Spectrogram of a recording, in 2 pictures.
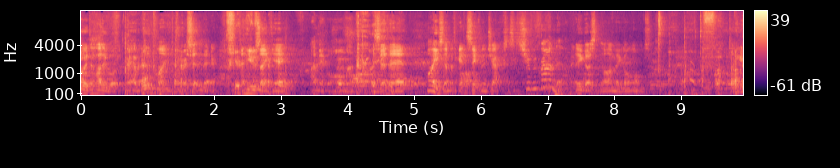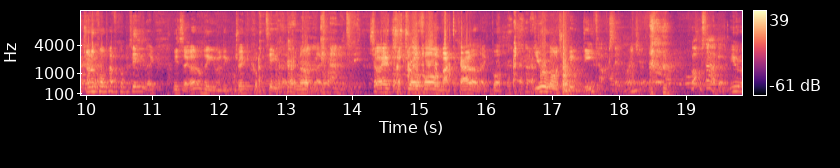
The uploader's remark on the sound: This podcast was recorded in the High Cross Inn, Moone, Co. Kildare during Christmas 2023.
